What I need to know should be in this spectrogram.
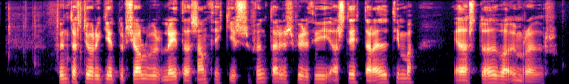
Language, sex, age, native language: Icelandic, male, 50-59, Icelandic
